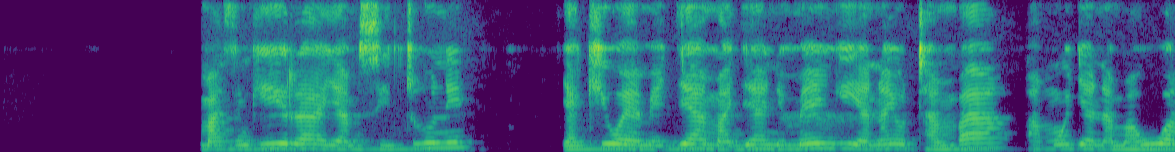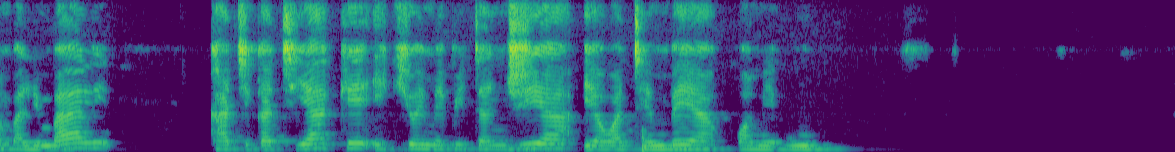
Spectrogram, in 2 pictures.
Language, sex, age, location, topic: Swahili, female, 25-35, Dar es Salaam, agriculture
